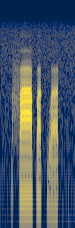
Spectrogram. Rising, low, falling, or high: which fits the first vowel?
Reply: high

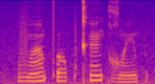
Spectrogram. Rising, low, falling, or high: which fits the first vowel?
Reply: rising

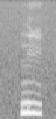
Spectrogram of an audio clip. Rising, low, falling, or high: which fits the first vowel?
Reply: high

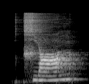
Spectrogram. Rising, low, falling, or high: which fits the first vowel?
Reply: rising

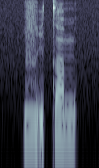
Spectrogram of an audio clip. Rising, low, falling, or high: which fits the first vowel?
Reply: rising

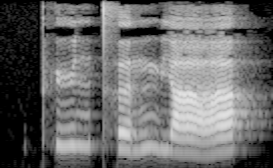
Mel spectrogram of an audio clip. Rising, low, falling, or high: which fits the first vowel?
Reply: high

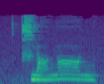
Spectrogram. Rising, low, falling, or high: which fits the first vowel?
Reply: rising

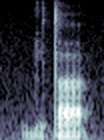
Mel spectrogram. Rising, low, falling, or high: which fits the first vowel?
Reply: low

